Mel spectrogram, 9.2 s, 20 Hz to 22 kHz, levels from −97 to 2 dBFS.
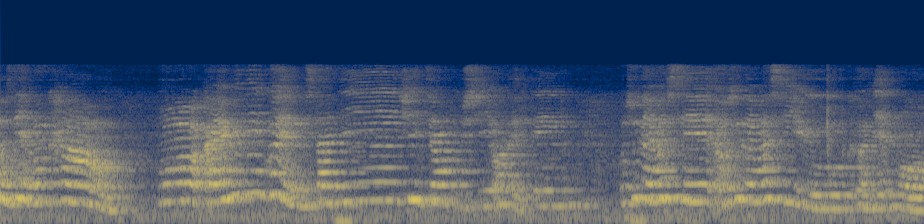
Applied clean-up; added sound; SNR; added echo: none; none; none; reverberation time 0.9 s.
